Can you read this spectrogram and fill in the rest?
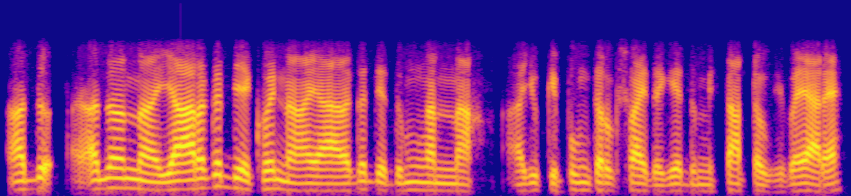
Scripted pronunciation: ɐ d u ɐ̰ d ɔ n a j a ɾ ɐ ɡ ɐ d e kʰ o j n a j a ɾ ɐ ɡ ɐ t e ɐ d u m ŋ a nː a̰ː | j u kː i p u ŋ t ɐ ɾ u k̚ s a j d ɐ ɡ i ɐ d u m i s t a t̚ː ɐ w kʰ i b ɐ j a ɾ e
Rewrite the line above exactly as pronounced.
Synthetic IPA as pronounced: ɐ d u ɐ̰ d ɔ n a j a ɾ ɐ ɡ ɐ d e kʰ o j n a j a ɾ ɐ ɡ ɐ d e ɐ d u m ŋ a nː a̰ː | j u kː i p u ŋ t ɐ ɾ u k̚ s a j d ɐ ɡ i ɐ d u m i s t a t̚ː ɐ w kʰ i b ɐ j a ɾ e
